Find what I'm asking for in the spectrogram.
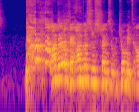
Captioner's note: laughs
